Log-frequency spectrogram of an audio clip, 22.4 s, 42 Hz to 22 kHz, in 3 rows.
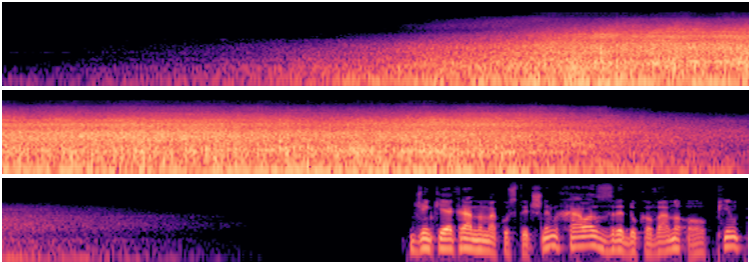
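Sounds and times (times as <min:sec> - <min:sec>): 
passenger train passing without noise barriers: 0:01.4 - 0:16.4
speech: 0:19.1 - 0:22.4.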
